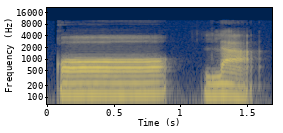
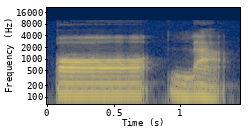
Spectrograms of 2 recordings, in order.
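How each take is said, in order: First: The final vowel is short. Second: The final vowel is short.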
